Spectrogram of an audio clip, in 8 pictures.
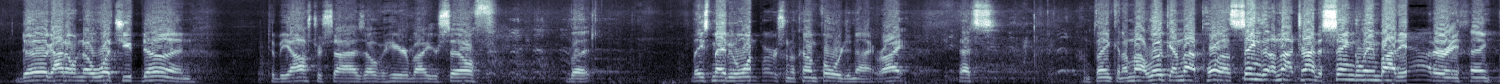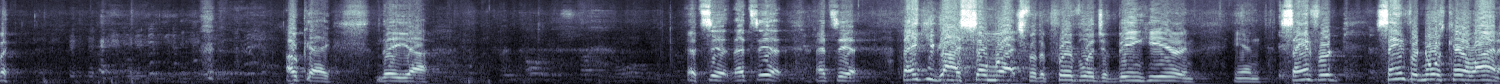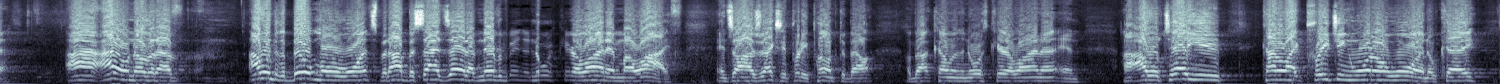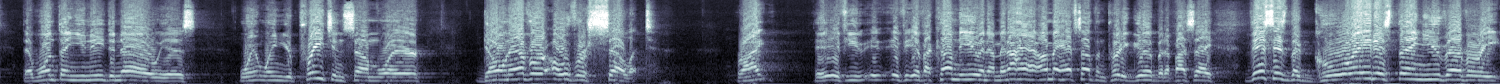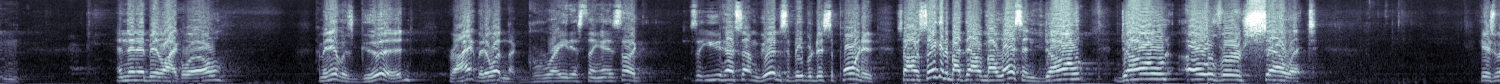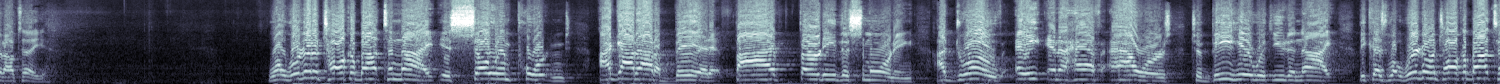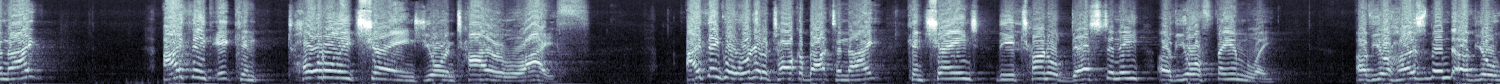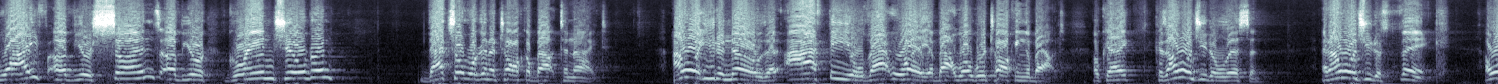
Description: Service Type: Gospel Meeting Topics: The Family , Worship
